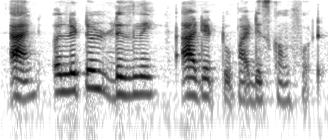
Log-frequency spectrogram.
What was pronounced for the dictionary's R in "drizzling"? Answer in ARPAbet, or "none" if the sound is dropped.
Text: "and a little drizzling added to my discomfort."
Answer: none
